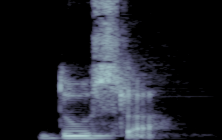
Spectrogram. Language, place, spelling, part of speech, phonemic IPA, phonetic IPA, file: Hindi, Delhi, दूसरा, adjective / noun, /d̪uːs.ɾɑː/, [d̪uːs.ɾäː], LL-Q1568 (hin)-दूसरा.wav
- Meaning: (adjective) 1. other, another 2. second; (noun) 1. copy, duplicate 2. alternative, replacement 3. doosra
